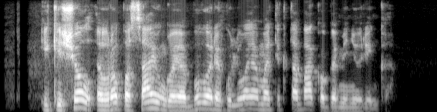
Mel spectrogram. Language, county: Lithuanian, Kaunas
